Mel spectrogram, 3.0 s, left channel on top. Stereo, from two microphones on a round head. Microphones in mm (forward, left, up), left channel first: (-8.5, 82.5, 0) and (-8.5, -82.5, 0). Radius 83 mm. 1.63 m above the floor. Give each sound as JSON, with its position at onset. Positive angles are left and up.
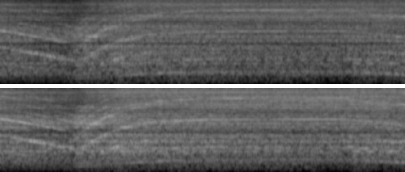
{"t": 0.0, "sound": "an engine running", "side_deg": -30, "distance_m": 3.5}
